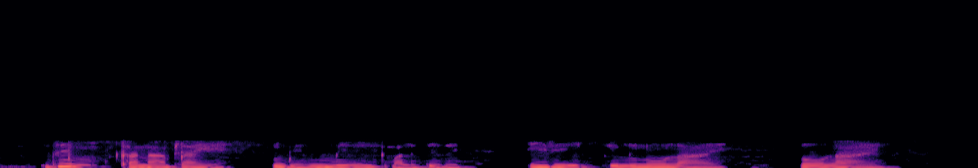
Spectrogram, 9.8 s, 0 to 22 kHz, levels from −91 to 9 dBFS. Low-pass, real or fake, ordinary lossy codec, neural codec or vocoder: 3.6 kHz; fake; AAC, 32 kbps; autoencoder, 48 kHz, 128 numbers a frame, DAC-VAE, trained on Japanese speech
